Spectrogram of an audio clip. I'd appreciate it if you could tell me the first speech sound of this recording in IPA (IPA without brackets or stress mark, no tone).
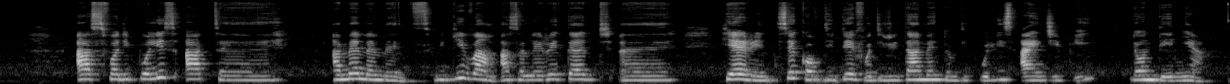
a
